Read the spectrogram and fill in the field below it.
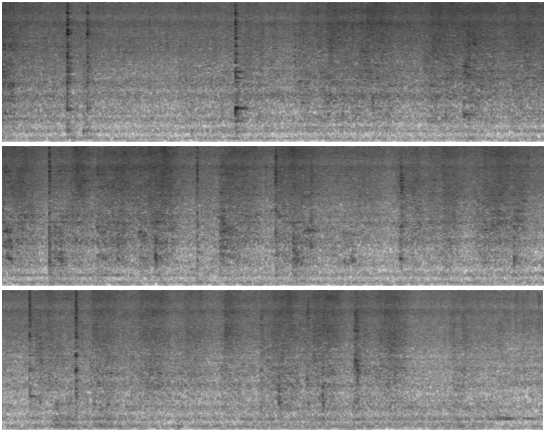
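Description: Ground cumin, garam masala, coriander, turmeric and black pepper roast in a pan for radish bhurji, a steady soft sizzle under repeated spoon scrapes and light taps, close by with no voices.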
